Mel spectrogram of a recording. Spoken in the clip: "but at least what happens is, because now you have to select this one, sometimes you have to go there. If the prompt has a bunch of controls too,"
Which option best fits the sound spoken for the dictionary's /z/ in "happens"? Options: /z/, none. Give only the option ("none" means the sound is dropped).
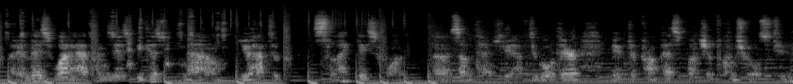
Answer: /z/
